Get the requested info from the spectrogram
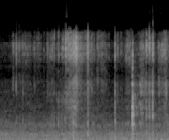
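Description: Paper pages of a small photo book being turned by hand: short dry rustles and scrapes of paper about a second in and again near the end, over steady room noise.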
